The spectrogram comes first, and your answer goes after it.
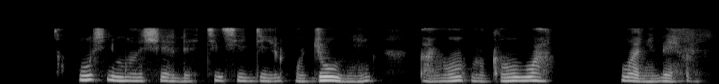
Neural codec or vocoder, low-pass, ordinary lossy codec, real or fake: autoencoder, 22.05 kHz, a latent of 192 numbers a frame, VITS, trained on one speaker; 5.4 kHz; none; fake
